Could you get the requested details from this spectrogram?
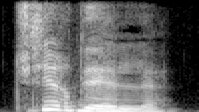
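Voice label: "tire-d'aile", French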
